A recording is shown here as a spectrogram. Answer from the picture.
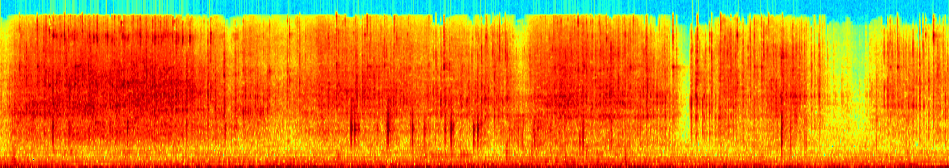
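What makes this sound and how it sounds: A long, hollow, painted cardboard rain stick is held diagonally and tilted while fingertips tap and rub along its tube. A bright, steady rushing hiss like falling rain fills the clip, dotted with light, irregular taps and soft scratchy rubs, over a faint low hum. The hiss swells and eases slightly as the tube is tilted.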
